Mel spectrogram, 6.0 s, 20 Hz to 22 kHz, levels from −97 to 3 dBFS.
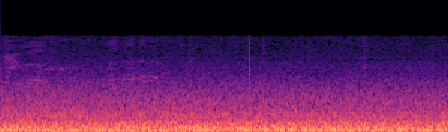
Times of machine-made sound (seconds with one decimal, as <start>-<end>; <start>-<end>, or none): none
